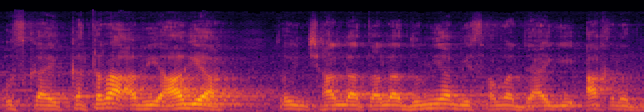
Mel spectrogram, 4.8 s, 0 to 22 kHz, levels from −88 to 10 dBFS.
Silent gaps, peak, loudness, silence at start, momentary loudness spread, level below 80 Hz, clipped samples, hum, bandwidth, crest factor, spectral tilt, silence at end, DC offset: none; 0 dBFS; -18 LUFS; 0 s; 11 LU; -50 dBFS; under 0.1%; none; 14.5 kHz; 18 dB; -6 dB/octave; 0 s; under 0.1%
